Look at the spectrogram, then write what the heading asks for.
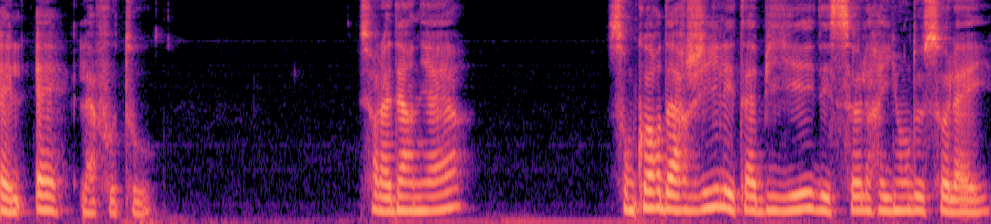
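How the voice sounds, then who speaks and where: On a very clean recording with a silent background, a soft-spoken woman talks at a very slow pace in a medium pitch with fairly even intonation. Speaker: podcast author and narrator. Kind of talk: fiction audiobook reading, serialized novel. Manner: soft, intimate, murmured.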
